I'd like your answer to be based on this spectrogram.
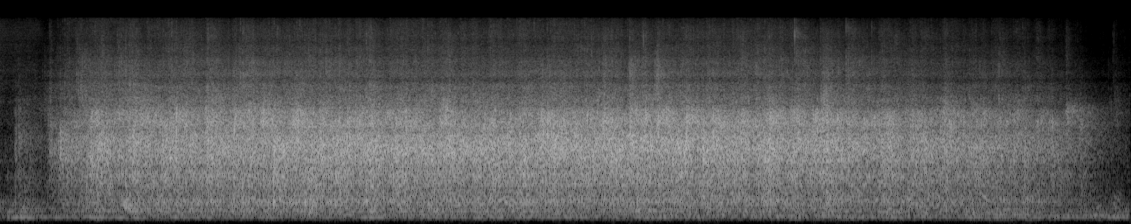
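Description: A conference audience at a development forum on security and democracy applauds to welcome a speaker, a steady, dense roar of clapping that swells quickly, holds for about ten seconds, then fades.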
